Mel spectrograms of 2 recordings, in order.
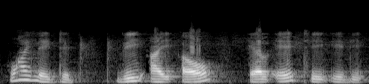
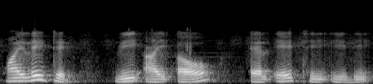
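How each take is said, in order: Both takes have the same delivery.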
